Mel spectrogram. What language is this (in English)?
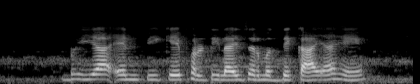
Marathi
